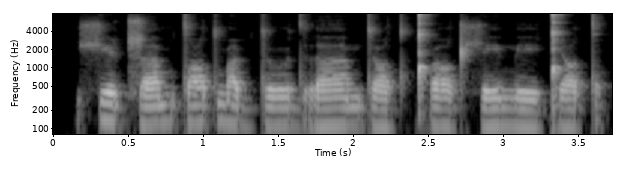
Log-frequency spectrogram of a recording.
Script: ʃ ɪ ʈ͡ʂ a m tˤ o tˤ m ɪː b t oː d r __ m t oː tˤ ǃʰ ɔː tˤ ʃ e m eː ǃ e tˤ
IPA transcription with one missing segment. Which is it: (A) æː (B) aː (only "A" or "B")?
B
